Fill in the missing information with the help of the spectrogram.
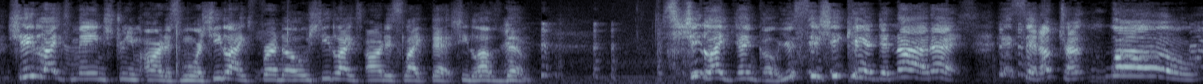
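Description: A man's voice: very high-pitched, bright, forceful tone, a little hiss or hum. An American man hosting a reaction video, talking in a hyped, slangy way straight to his viewers. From United States. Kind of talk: casual reaction chat.

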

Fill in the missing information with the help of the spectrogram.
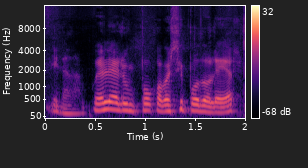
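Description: A woman with a low, deep-set voice talks to her viewers in a loose livestream chat. She is openly theatrical and emotional, exaggerating freely as she reads their comments aloud. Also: animated, quick pace, mellow. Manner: theatrical, tearful, laughing and exaggerated. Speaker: vlogger reading live chat.

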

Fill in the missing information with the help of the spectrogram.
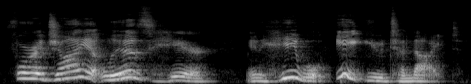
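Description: Storybook maid, young and fearful, high and slow; a woman reading aloud does the voice. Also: big pitch swings, dark tone, echoey room. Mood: frightened. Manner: slow, drawn-out pleading. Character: frightened young woman servant at a giant's door.

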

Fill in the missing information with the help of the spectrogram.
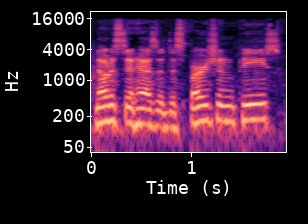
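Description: A male chemistry professor giving a recorded online lecture, explaining at a steady pace with fillers, restarts and "okay?" checks. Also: on the high side, normal speed. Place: home or office, online lecture.

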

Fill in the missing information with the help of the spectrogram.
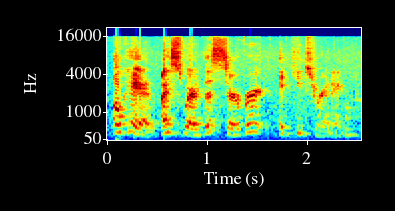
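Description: A woman in her twenties giving casual, excitable gameplay commentary, talking herself through her moves. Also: on the high side, moderate pace, poor audio. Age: 20s. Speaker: gamer and streamer. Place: bedroom, indoors. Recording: clear background noise with clicking.

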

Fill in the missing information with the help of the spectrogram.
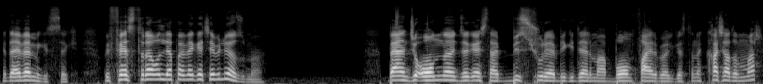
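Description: A high-pitched man gives a let's play commentary, excitable and loose with his swearing. His voice is smooth and clear. He keeps calling to and praising the wolf at his side. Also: fairly quick, no room sound. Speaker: gaming channel host.

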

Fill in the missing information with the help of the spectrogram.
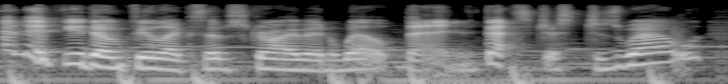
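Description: A woman voicing a swaggering pirate, drawling slowly and theatrically with pirate slang, over faint music. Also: medium pitch, animated, natural voice. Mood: hammy.

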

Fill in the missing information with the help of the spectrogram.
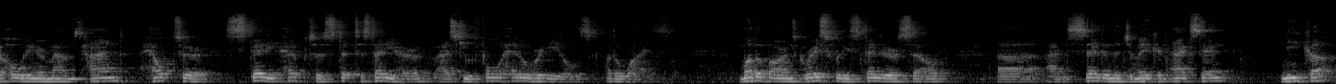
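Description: A man reading a memorial tribute in a measured way, pausing to restart now and then. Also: medium pitch, a little mellow. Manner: measured, reads with small restarts. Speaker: eulogy reader. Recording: roomy and distant with faint noise.

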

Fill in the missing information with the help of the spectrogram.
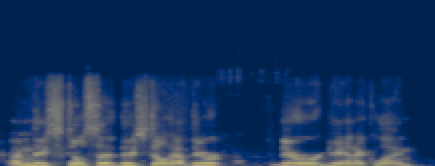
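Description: A man with a husky voice chatting casually on a video call in a joking, teasing way. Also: medium pitch, lively intonation, normal speed, no room sound. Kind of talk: casual chat.

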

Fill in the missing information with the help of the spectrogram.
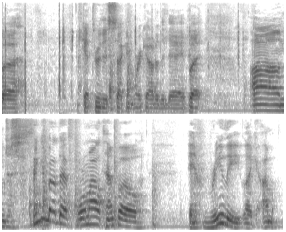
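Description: A young man talking casually to camera at home, reflective and relaxed, with many restarts and fillers. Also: mid-range voice, background noise. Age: young adult. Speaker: runner and vlogger. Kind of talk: casual vlog talk to camera. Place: small room at home, indoors. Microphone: camera close at arm's length.

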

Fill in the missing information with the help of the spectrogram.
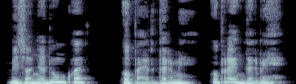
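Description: A man's voice: medium pitch, very animated, measured pace, gravelly, warm tone, slightly rough, full character voice. A man reading an audiobook, voicing a distraught young woman who insists on leaving her husband, pleading and firm by turns. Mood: resolute.

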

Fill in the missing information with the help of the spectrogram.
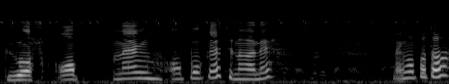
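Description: A woman in her thirties with a Javanese ngapak accent vlogs outdoors beside rice fields, holding her phone at arm's length. Her voice sits high and she takes it slowly, rambling casually and calling her viewers "guys." There's no room sound.

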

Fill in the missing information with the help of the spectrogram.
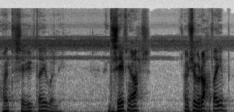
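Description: A man with an Egyptian Arabic accent giving excitable, joking let's play commentary, talking back to the game. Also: medium pitch, very fast, breathy edge. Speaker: gaming YouTuber.

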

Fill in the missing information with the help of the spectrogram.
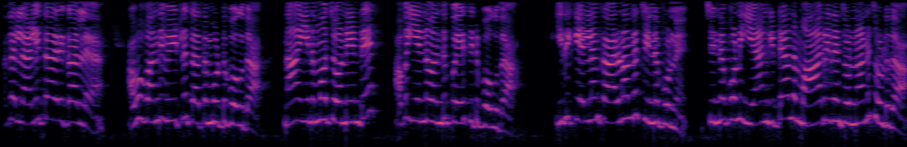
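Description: A woman's voice: very high voice, fast talker. A woman playing a harried village wife who scolds and complains in a southern Tamil village dialect. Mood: complaining. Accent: southern Tamil Nadu village dialect. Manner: scolding, exasperated. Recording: noisy background hiss.

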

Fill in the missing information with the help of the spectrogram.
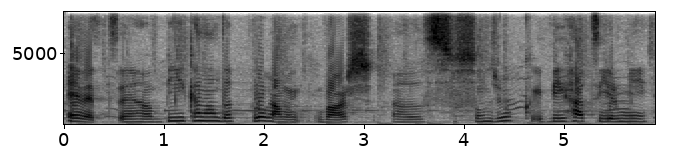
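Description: A young woman with a foreign accent answers interview questions in broken, halting, simple non-native Turkish. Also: medium pitch, a little mellow, soft background music. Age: young adult. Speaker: guest, model and TV presenter. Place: TV studio. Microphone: lapel mic.

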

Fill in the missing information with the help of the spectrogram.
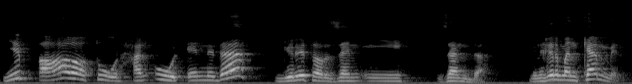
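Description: A man with an Egyptian Arabic accent, teaching a recorded math lesson for children. He asks questions and answers them himself, mixes in English math terms and reads numbers out slowly. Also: sits high, lively intonation, a bit bright.

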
